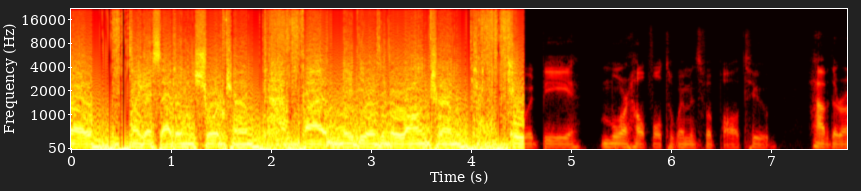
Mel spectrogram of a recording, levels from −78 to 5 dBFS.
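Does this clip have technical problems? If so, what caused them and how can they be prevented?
Yes. Float read as integer affects the speech from 0.0 to 4.5 s, ending just before "be more helpful to". The sound is blasted into a harsh, near-square wave at an almost fixed, high level, with background noise as loud as the speech. The likely cause is 32-bit float samples being read as 32-bit integers, so sign and exponent bits set the level. Prevent it by declaring and checking the sample format at every read and write.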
